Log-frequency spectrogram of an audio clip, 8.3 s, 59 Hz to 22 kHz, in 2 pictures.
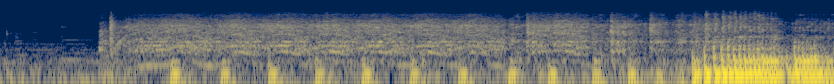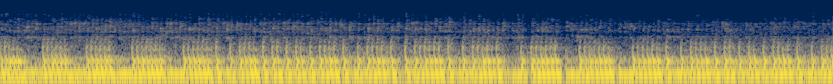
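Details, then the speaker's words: Triumph GT6+ project car, muffler removed, 2.5-inch straight down pipe: starter churns briefly, engine catches into a loud, raw, even drone with no turbo whine; turbo not really working. "Well, you can almost hear the turbo whine, can't you? Too bad the turbo isn't really working."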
